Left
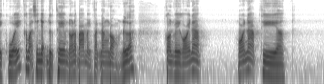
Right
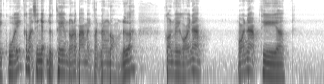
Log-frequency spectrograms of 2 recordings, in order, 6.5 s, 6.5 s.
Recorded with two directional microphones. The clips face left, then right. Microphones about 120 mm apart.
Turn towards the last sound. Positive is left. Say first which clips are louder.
# left 6 dB
turn(degrees=40)  # may be behind; listen again after turning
